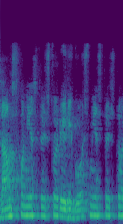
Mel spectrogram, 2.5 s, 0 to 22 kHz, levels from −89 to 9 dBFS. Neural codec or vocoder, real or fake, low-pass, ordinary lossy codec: none; real; 9.9 kHz; AAC, 32 kbps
